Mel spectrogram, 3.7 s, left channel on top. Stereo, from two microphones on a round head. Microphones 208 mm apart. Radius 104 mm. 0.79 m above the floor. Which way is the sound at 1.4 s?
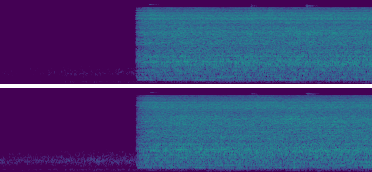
40° left (ahead or behind).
